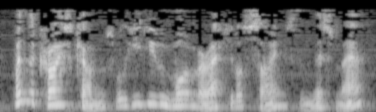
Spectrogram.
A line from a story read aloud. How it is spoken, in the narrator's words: the crowd whispering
